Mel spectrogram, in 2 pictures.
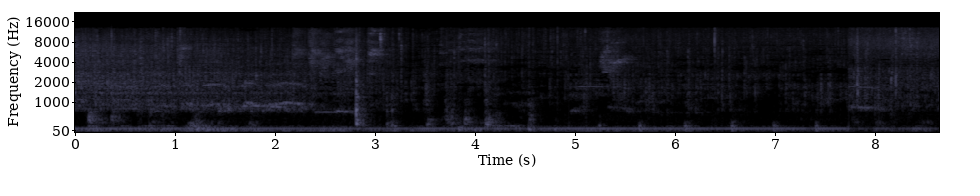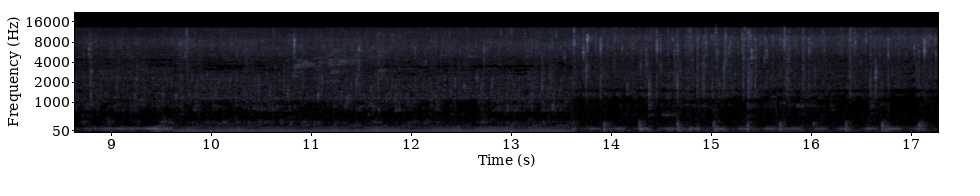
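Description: Batter-coated sweet potato sticks sizzling and crackling in hot cooking oil in a pan. The pops and crackles come more often in the second half, over a faint steady low hum.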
